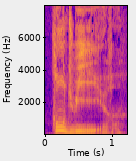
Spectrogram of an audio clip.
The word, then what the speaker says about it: conduire: Conduire. Okay, remember U, du, duire. Conduire.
